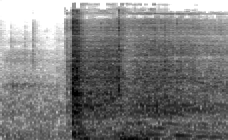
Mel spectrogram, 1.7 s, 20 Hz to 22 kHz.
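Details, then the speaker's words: 225 horsepower outboard being restored, spark test on individual plug wires: starter whirs then one sharp cough as the cylinder briefly fires; that cylinder has spark and is good. "if it does so much as a sneeze that means that that cylinder is good and that cylinder has spark so"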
